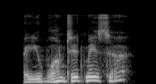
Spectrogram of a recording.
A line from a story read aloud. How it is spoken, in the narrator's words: It was the butler's voice, still quavering and uncertain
